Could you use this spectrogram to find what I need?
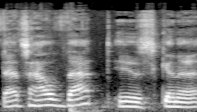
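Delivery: plain reading voice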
